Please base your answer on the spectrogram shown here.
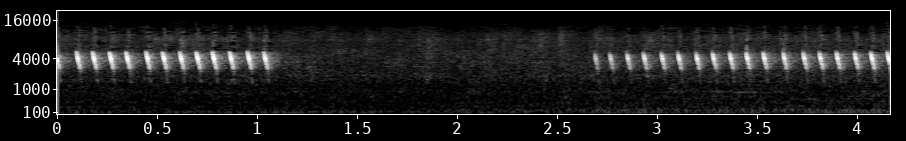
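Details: Bar-winged prinia of the rice fields giving ngebren song in two bursts of rapid, sharp high notes, separated by a quiet gap of over a second.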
